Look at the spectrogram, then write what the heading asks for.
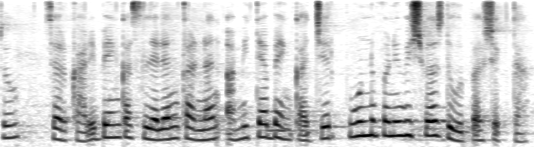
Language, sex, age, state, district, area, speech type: Goan Konkani, female, 18-30, Goa, Canacona, rural, spontaneous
